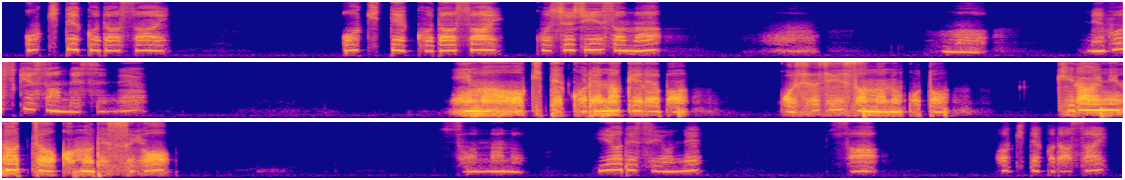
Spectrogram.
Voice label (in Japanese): 急かしボイス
